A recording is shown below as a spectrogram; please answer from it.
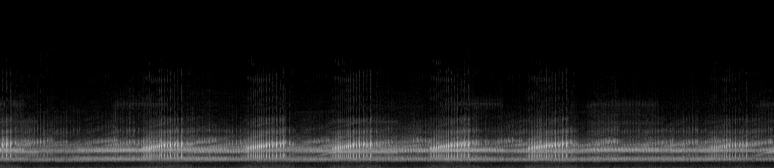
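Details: Repeated upland chorus frog calls: about six rasping trills, each a quick burst of clicks rising in pitch, with pauses of over a second. A dense, constant frog chorus drones behind them.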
